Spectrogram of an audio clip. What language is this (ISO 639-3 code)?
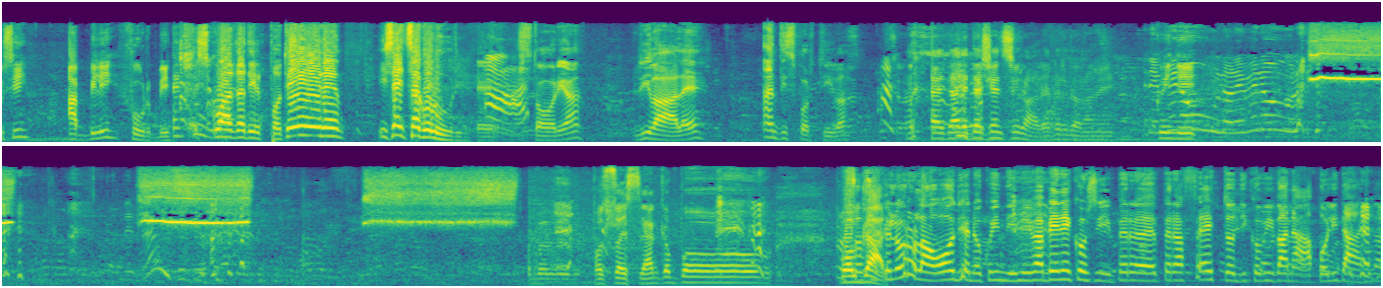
ita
